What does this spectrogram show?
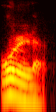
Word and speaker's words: houle: Par la houle. La houle commence par un H muet.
